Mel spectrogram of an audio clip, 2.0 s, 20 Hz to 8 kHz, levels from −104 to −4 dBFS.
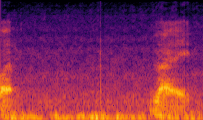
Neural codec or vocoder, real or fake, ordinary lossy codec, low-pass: codec, 16 kHz, 8 kbps, FreqCodec, smaller model; fake; none; none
